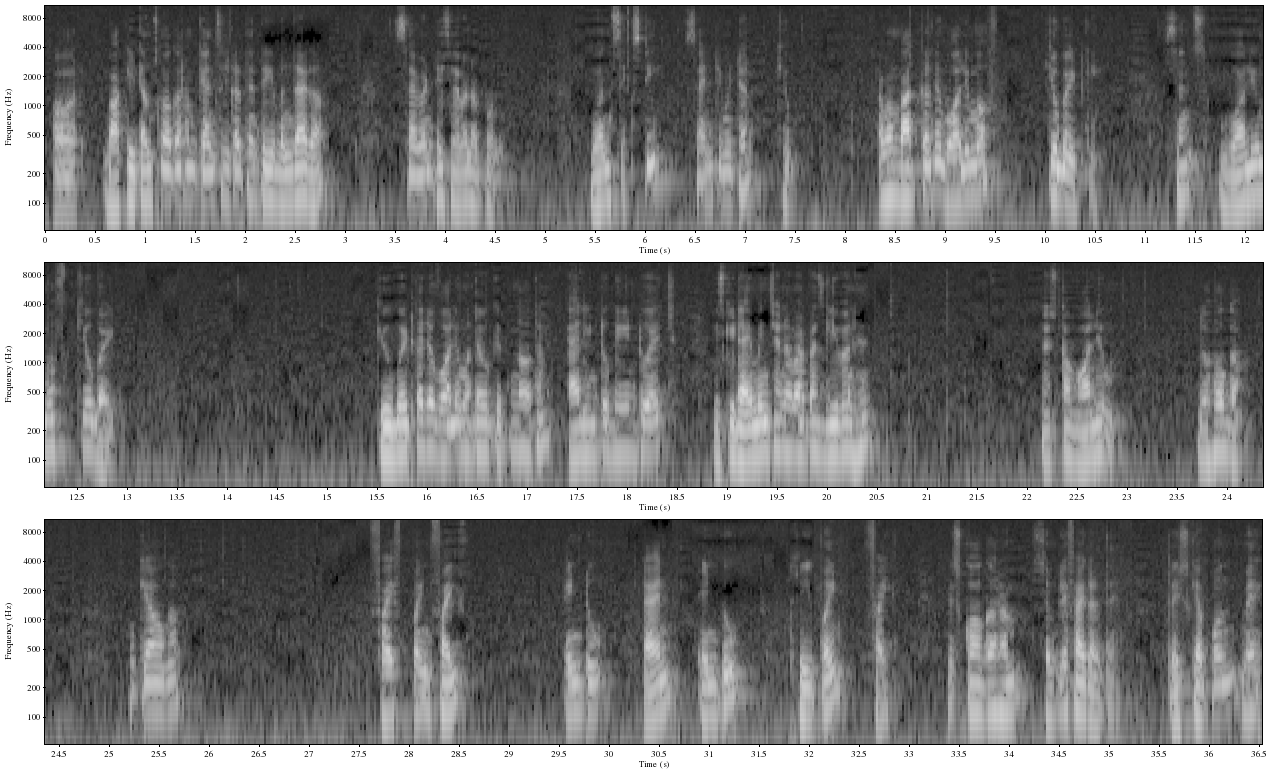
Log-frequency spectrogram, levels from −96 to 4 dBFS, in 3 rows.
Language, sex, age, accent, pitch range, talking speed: Hindi, male, 40-59, native, 95-115 Hz, 120 wpm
